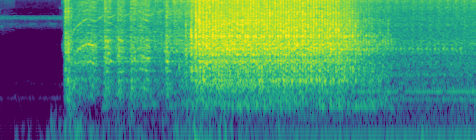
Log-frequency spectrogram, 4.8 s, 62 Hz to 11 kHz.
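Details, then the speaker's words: 2013 Ford F-150 3.5 EcoBoost, first start after cranking to prime oil: engine catches with a sharp metallic rattle over the first seconds, then settles; start-up rattle, cam phaser suspected, not confirmed. "that sounded very weird kind of like a cam phaser which is not going to be good if it is"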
